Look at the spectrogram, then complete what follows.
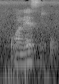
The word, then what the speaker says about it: honest: যেমন he is an honest man সে হচ্ছে একজন সৎ ব্যক্তি অনেস্ট ম্যান তাহলে এই যে এন এইচ দিয়ে শুরু হচ্ছে শব্দটা এইচ কিন্তু উচ্চারণ হচ্ছে না সাইলেন্ট হচ্ছে অনেস্ট তার জন্য এন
